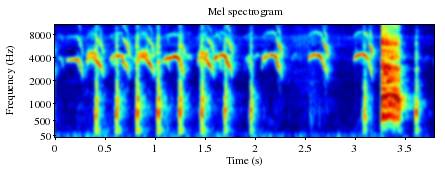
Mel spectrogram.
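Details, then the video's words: Rapid soft clucking of a mother hen calling her chicks, about five clucks per second, mixed with high sliding peeps of the chicks, closing with a sudden loud rasping cluck. "Sound of Mother Hen Calling Her Baby Chicks"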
